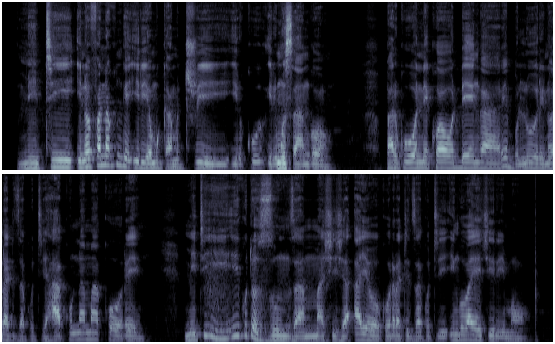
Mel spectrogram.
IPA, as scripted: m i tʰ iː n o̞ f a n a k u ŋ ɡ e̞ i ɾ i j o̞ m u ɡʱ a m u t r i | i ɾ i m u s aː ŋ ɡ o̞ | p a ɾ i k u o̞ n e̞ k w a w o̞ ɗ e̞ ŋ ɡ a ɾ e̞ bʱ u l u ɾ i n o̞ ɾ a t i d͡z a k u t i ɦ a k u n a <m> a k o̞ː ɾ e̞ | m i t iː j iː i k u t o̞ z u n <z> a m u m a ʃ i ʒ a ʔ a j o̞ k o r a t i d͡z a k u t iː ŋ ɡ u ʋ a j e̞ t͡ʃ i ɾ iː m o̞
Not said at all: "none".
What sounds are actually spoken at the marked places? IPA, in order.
m, z

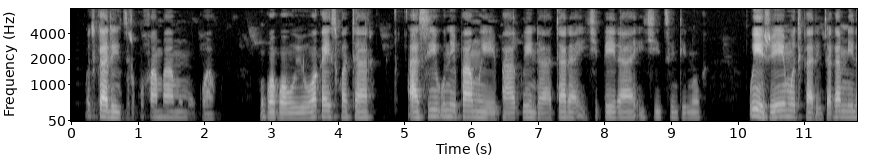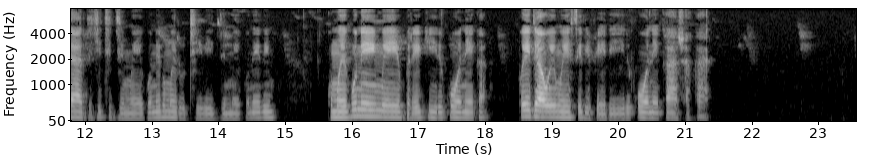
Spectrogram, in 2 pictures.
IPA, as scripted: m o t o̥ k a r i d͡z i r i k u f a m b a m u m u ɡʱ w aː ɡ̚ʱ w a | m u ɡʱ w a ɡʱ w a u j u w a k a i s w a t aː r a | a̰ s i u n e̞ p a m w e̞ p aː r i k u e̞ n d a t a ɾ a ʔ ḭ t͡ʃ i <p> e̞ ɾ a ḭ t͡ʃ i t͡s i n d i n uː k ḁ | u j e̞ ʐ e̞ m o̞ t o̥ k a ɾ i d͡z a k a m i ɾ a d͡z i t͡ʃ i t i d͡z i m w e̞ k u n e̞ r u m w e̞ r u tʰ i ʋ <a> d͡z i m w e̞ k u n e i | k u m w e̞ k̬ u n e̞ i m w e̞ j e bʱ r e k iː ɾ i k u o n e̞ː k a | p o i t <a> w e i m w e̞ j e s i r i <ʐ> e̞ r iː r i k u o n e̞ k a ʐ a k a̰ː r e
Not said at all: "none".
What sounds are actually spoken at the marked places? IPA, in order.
p, i, a, v

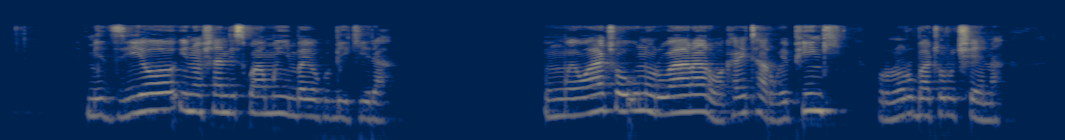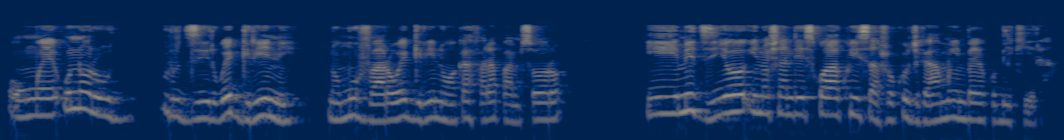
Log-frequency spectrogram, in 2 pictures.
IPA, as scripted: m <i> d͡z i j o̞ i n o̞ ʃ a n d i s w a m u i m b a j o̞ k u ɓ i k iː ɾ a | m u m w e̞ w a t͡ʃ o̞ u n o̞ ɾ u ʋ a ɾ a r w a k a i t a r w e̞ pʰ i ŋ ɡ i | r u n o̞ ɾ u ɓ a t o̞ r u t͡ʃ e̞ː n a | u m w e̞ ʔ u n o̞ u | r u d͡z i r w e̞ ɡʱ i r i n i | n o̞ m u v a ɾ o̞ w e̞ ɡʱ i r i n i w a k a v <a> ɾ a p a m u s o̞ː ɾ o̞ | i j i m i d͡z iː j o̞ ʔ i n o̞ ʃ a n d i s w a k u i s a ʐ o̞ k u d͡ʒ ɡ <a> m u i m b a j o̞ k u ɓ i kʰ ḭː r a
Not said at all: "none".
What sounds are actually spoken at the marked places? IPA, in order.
i, a, a

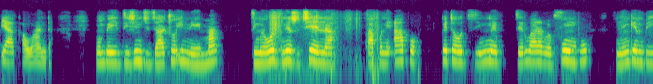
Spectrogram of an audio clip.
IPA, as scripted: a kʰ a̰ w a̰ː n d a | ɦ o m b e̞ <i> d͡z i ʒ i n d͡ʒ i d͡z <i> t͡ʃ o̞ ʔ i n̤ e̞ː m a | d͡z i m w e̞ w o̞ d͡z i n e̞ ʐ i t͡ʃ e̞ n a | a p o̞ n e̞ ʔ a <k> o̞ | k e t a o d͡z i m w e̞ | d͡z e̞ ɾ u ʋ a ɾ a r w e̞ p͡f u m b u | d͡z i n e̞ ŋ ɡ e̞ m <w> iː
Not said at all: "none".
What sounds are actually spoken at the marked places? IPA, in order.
i, a, p, b

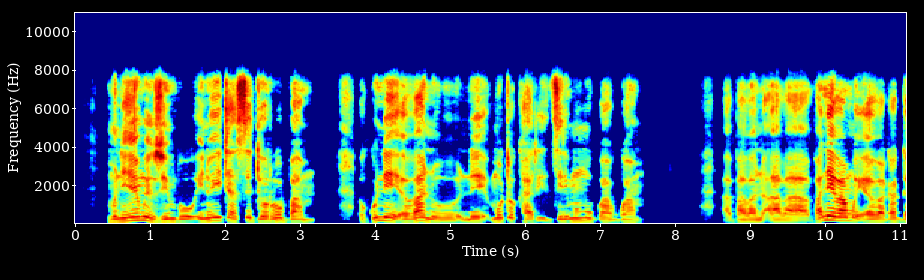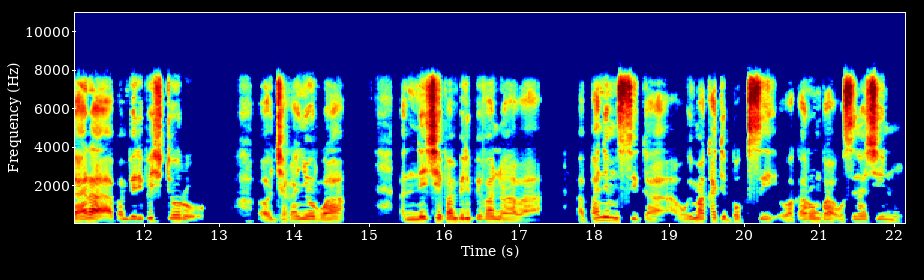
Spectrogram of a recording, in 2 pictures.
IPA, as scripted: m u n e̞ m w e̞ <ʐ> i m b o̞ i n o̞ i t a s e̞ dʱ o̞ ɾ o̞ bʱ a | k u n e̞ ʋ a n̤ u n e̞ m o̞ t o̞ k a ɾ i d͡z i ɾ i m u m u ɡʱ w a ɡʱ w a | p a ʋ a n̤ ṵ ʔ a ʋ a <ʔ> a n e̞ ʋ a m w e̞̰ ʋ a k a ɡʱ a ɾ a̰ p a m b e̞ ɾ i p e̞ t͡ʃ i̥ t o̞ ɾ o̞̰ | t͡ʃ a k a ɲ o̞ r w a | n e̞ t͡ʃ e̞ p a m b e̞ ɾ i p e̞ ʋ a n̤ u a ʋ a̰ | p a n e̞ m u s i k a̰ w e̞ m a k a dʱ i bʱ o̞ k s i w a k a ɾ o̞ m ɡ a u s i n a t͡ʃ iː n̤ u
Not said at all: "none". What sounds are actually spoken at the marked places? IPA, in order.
ʐ, p

